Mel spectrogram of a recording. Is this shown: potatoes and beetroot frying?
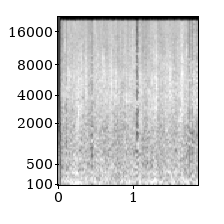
no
